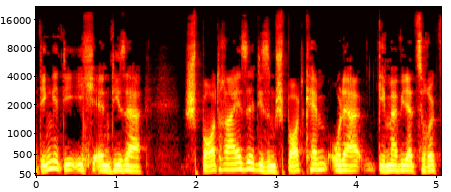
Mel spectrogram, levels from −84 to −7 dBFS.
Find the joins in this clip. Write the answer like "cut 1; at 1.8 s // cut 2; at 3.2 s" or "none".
none

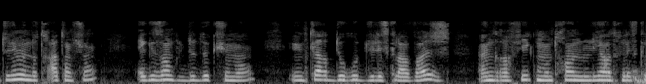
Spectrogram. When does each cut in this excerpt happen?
none

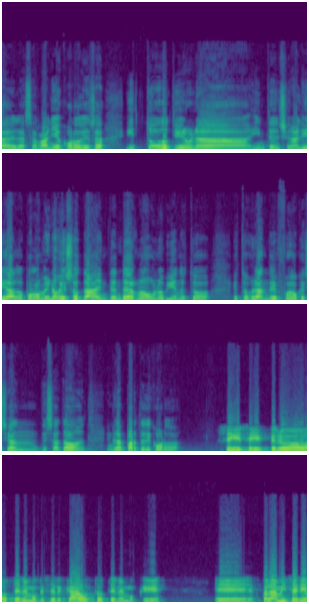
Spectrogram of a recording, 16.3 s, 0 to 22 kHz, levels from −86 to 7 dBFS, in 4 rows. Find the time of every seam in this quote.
none

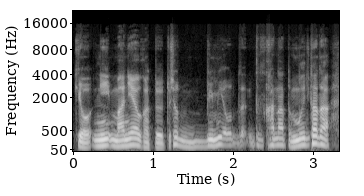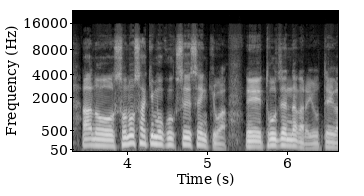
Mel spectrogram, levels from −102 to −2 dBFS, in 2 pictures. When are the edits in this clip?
cut 1; at 1.2 s // cut 2; at 2.9 s

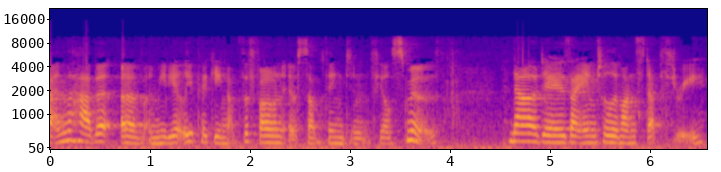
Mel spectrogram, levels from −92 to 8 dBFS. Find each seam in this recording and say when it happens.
cut 1; at 4.5 s

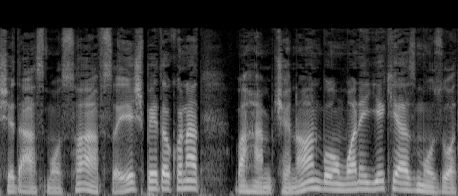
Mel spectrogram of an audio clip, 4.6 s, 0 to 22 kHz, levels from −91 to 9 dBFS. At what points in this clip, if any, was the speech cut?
none

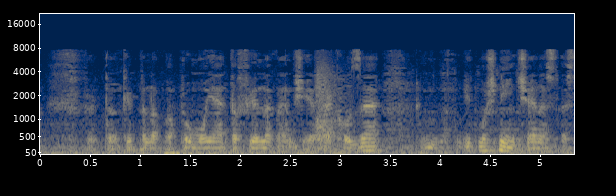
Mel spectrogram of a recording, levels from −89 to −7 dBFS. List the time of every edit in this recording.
cut 1; at 2.4 s // cut 2; at 4.2 s

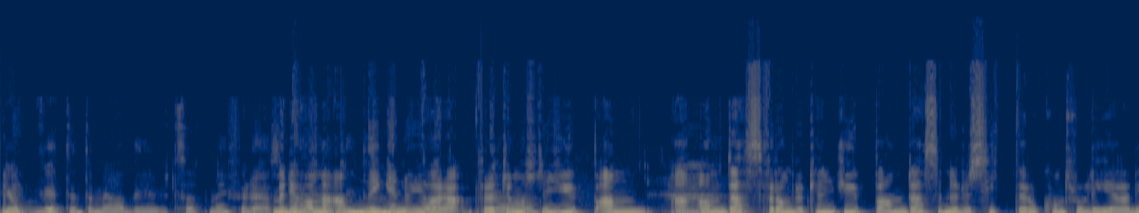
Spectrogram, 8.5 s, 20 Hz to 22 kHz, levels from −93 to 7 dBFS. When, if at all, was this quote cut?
none

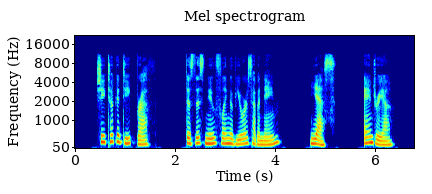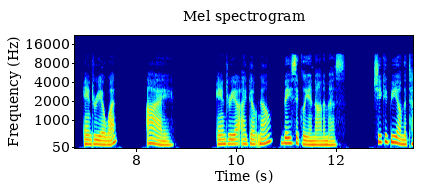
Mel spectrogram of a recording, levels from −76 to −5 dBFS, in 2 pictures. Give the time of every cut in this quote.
cut 1; at 10.8 s

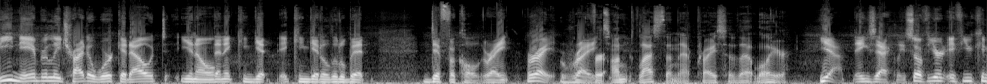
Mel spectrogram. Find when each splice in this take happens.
cut 1; at 2.1 s // cut 2; at 5.5 s

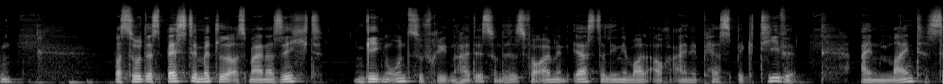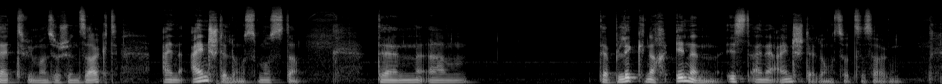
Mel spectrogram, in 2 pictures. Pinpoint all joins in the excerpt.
none

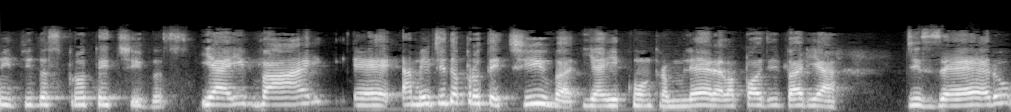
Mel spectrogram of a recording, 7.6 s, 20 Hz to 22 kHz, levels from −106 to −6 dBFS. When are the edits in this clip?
cut 1; at 1.5 s

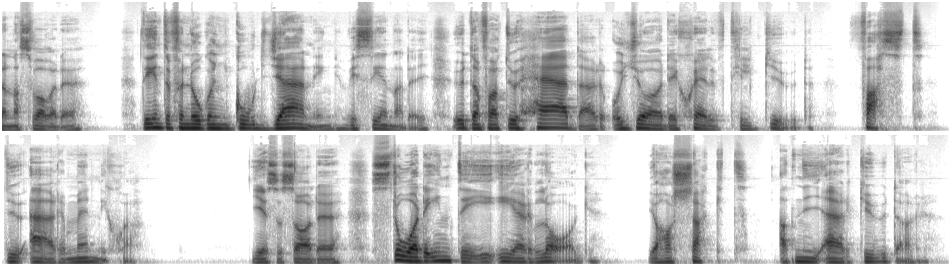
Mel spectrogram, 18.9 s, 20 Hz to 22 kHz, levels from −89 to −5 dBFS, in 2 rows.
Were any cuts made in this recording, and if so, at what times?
none

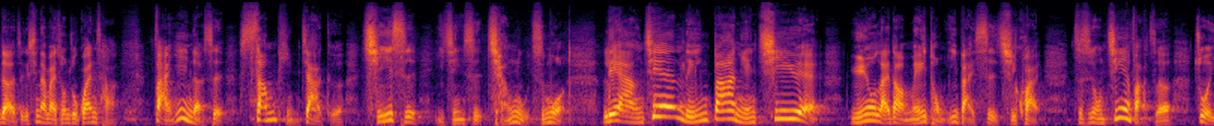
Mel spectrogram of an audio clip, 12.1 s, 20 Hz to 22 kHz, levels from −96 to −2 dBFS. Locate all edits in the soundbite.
cut 1; at 8.5 s // cut 2; at 10.7 s

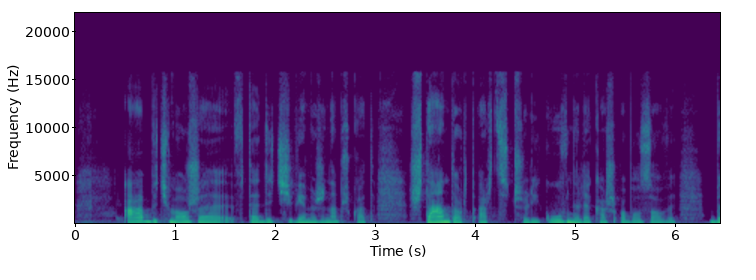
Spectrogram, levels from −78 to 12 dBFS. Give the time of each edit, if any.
cut 1; at 2.2 s

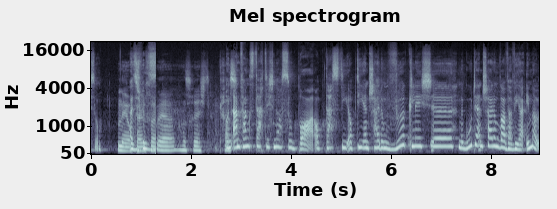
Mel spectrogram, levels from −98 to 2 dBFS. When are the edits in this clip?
cut 1; at 1.3 s

